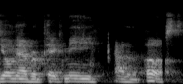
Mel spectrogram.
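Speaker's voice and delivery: ordinary delivery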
